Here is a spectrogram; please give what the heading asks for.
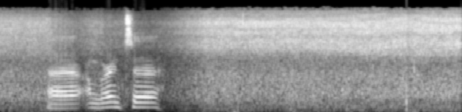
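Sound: waterfall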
